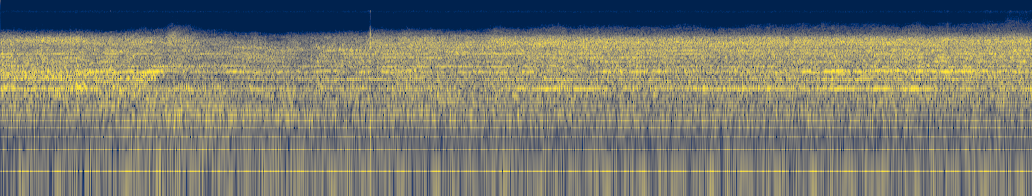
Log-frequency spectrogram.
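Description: A freight train rolling through a railway yard gives a steady, even rumbling noise with faint steady whining tones over it.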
